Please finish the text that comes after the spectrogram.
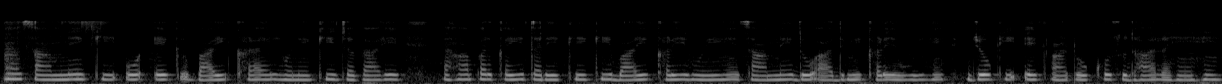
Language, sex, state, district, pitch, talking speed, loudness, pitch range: Hindi, female, Bihar, Araria, 220 Hz, 170 wpm, -36 LUFS, 215-225 Hz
